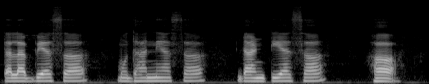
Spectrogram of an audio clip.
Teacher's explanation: ऊष्म का अर्थ होता है गर्म। ऐसे वर्ण जिनका उच्चारण करते समय वायु मुख से रगड़ खाकर ऊष्मा पैदा करती है उसे ऊष्म व्यंजन कहते हैं।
